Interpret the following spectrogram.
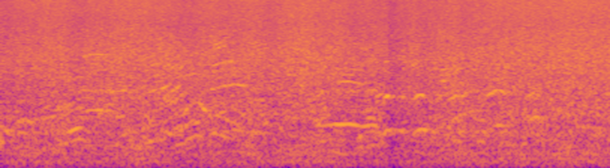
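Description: Steady rush of falling water from a lit water curtain, with many voices chattering over it.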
